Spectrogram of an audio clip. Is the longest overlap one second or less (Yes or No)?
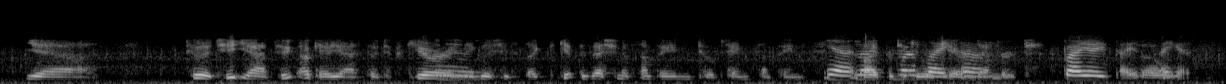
No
